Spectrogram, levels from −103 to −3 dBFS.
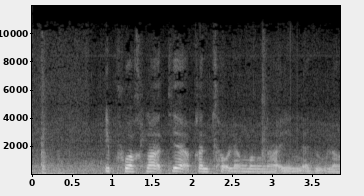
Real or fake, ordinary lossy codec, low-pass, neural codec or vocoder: real; MP3, 64 kbps; 10.8 kHz; none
